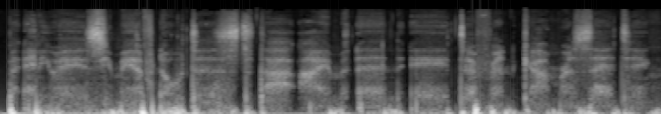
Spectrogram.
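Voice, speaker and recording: A woman whispers at a moderate pace, with big swings in loudness. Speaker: ASMR creator. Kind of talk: ASMR whisper ramble. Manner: whispered, casual, chatty. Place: home room. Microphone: studio mic.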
